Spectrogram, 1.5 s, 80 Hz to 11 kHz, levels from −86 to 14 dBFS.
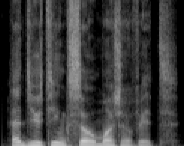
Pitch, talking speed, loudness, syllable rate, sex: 145 Hz, 275 wpm, -16 LUFS, 5.2 syllables/s, male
